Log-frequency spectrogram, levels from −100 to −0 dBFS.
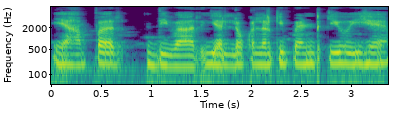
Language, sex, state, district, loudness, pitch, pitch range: Hindi, female, Madhya Pradesh, Dhar, -16 LUFS, 200 Hz, 190-205 Hz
